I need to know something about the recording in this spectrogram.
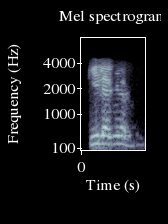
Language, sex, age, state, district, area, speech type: Assamese, male, 18-30, Assam, Nalbari, rural, conversation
